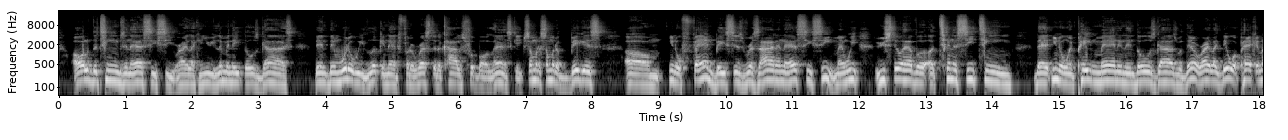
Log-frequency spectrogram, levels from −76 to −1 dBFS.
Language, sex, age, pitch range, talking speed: English, male, 20-39, 130-165 Hz, 230 wpm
